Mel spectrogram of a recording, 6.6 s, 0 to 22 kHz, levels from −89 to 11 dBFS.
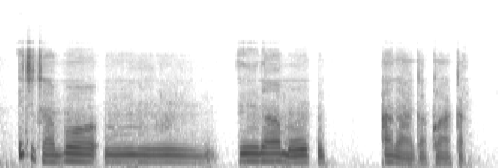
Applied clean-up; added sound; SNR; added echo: neural mask model RNNoise.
